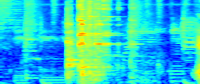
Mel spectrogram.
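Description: A brief clink and clatter of kitchenware against a glass mixing bowl, about two-thirds of a second in, as batter is ladled out to fill muffin moulds. Faint background music runs underneath.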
